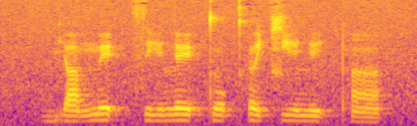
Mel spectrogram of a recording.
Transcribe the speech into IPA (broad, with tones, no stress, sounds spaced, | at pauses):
b j a˨˩ m e˦ ʔ t͡s i˧ l e˦ ʔ t̪ o˧ kʰ ə˥˧ t͡ɕ i˧ l i˨ ʔ pʰ ã˨˩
